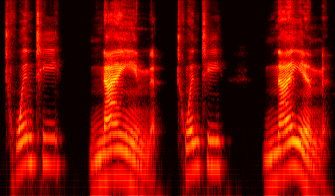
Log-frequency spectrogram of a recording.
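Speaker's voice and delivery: high, very drawn-out number, each falling away; amazed. Real, not acted. Announcing the temp in N Y C, amazed. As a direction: stretch both words out in high-pitched wonder. Marvelling at a warm temperature.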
